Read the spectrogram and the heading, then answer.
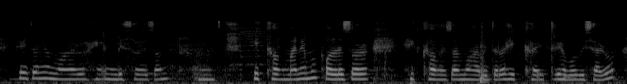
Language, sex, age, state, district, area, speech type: Assamese, female, 18-30, Assam, Nalbari, rural, spontaneous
